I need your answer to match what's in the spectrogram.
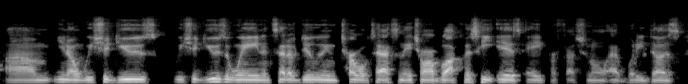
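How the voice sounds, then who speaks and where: A man speaking as a guest real estate agent in a casual chat, relaxed and hesitant with fillers. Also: fairly low pitch, fairly quick.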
